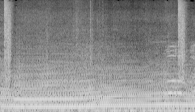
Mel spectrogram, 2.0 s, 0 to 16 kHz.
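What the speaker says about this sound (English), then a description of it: "Dallin is taking the Audi on the track." A stage 3 Audi S6 on a private race track, its engine holding a steady, loud drone with a slowly rising pitch throughout, continuous and close, with a brief higher whoosh near the end.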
